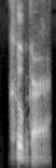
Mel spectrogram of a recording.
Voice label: "cougar", American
